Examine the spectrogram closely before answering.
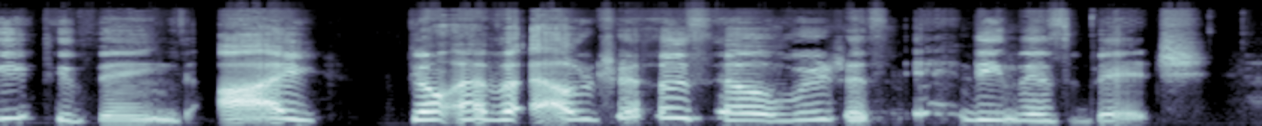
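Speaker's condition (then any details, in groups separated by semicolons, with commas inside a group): Cerebral palsy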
